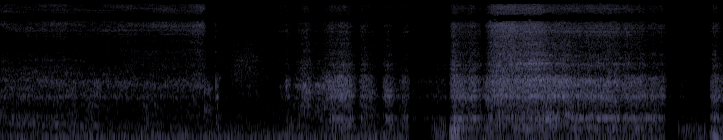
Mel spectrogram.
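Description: Fingertips and long nails rub and scratch across a large, solid white polystyrene foam wreath ring, then one hand grips the ring's edge. The sound is a soft, dry, hissy scraping that is bright and airy, rising and falling in uneven strokes with brief quiet gaps and a louder, fuller stretch of rubbing near the end.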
